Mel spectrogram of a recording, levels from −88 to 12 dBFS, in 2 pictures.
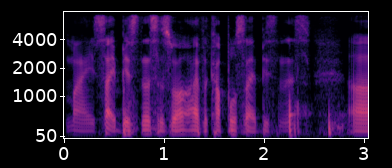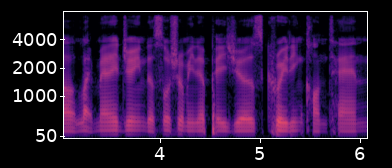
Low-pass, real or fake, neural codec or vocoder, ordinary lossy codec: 7.2 kHz; real; none; none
